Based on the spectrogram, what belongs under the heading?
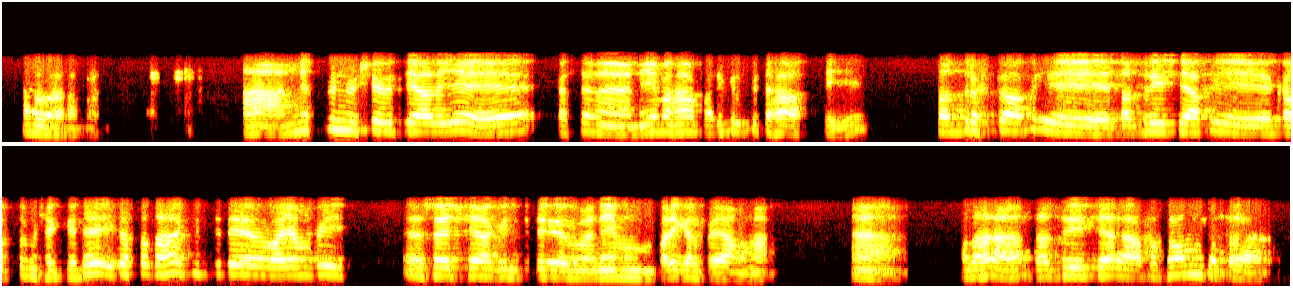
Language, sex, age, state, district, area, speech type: Sanskrit, male, 45-60, Tamil Nadu, Tiruvannamalai, urban, conversation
